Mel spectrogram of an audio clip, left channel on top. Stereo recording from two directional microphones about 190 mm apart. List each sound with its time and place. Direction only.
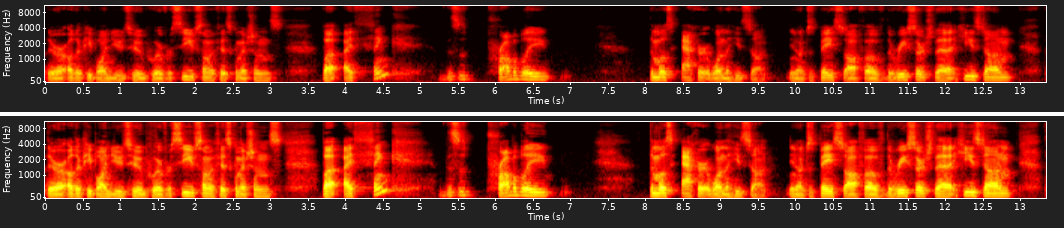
0.0 s speech: 25° right (ahead or behind)
8.0 s speech: 25° right (ahead or behind)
